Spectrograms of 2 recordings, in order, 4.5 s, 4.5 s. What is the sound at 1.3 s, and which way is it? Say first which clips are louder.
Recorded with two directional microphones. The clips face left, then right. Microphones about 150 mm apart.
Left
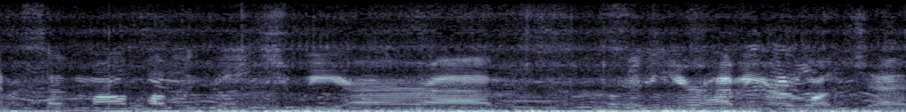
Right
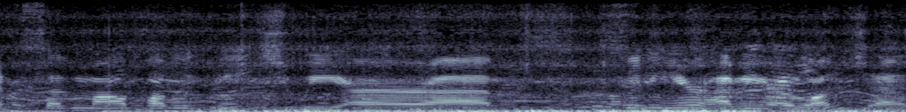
Speech: left 1 dB; 30° right (ahead or behind).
